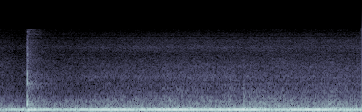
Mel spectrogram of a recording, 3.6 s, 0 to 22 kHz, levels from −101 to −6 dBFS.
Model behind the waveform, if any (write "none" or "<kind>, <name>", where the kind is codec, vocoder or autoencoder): vocoder, Vocos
